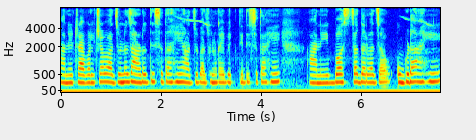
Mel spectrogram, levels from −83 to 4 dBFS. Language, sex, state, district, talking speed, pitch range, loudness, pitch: Marathi, female, Maharashtra, Aurangabad, 140 wpm, 245-260 Hz, -16 LUFS, 250 Hz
